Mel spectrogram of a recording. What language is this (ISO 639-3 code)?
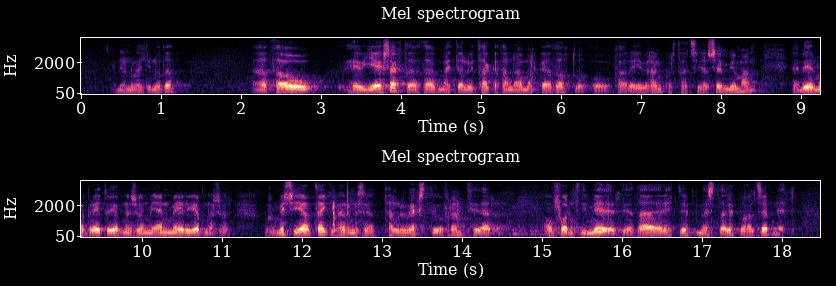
isl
